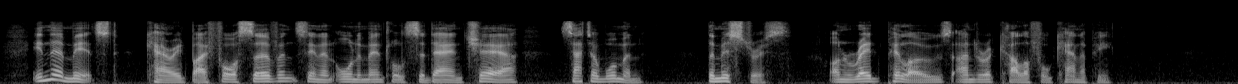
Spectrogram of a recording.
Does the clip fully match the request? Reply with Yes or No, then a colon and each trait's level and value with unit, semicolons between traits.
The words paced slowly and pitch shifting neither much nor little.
Yes: slow, 115 wpm; average, 4.4 semitones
